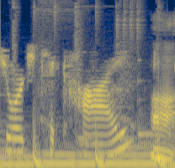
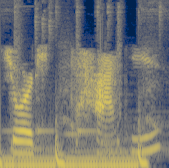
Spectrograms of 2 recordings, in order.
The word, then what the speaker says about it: George Takei: Also, it's pronounced George Takei. It's not George Tacky, like you said.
